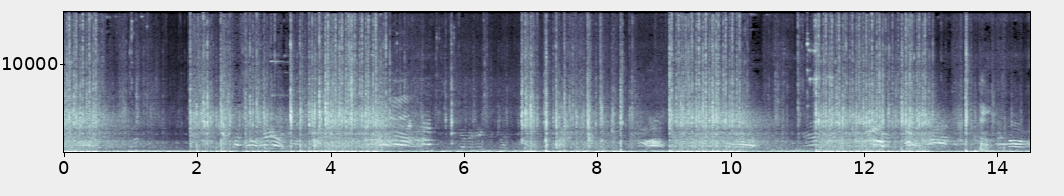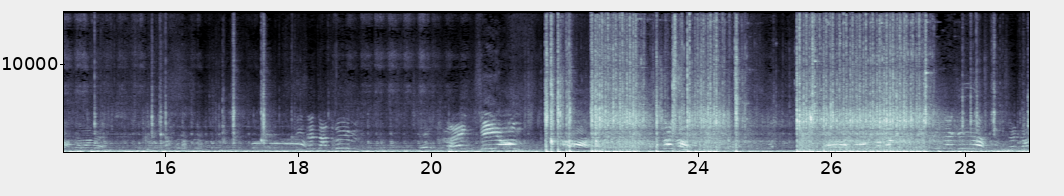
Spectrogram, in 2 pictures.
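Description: A rifle fires in rapid bursts of loud shots.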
